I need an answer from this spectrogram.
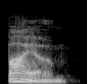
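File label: "biome", British English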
